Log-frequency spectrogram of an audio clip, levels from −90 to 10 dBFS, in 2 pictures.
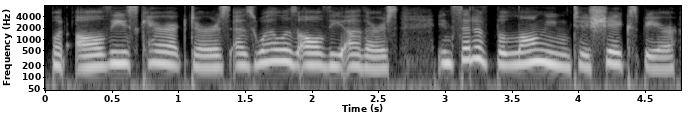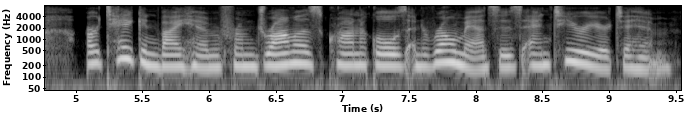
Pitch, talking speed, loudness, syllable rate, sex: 210 Hz, 170 wpm, -16 LUFS, 5.3 syllables/s, female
